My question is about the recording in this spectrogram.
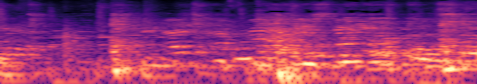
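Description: Several people talking over one another, children's voices among them: party chatter.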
